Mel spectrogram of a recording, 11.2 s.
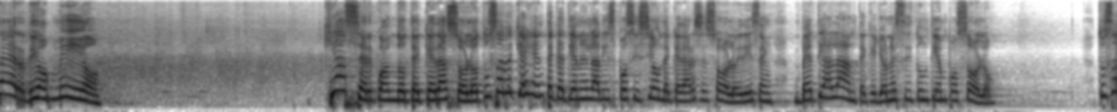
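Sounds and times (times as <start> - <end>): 
speech: 0.2 - 1.2, 3.4 - 10.1, 11.0 - 11.1
audience applause: 1.0 - 3.3.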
